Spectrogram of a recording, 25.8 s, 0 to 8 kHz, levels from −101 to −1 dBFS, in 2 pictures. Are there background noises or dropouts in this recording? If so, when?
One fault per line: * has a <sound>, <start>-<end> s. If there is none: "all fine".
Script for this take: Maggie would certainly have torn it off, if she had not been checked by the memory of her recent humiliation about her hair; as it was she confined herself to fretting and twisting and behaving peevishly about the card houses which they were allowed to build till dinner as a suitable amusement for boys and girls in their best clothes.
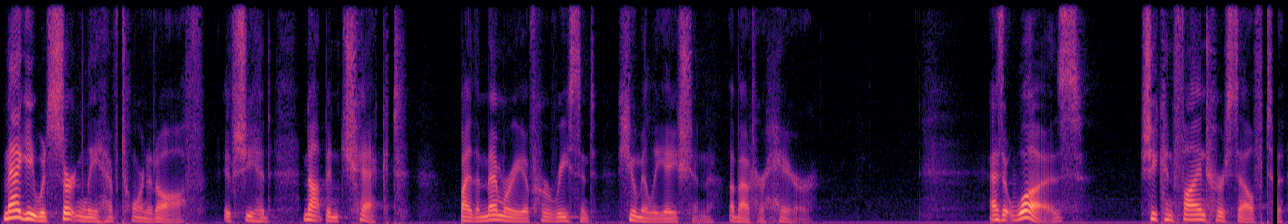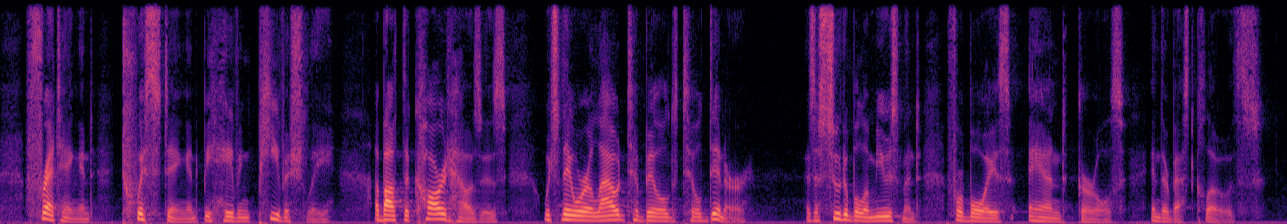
* has a dropout, 12.7-12.8 s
